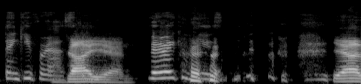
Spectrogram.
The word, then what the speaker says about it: Diann: exactly yeah beautiful beautiful so is your name pronounced Diane or Dian Diane thank you for asking Diane very confusing yeah I like to get the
